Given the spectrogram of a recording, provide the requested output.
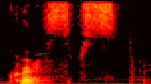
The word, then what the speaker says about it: crisps: hard potato snacks, we call them crisps. Crisps, which a lot of English learners tend to struggle with, the pronunciation of crisps. I hear a lot of crips going on, but crisps.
